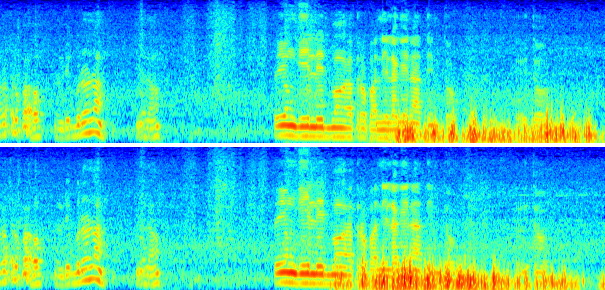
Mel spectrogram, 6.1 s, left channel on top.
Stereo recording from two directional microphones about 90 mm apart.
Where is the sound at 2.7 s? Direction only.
55° left (ahead or behind); by 4.2 s 75° left (ahead or behind).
